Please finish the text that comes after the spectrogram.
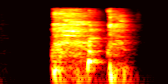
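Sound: coughing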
